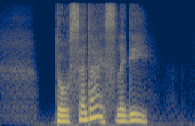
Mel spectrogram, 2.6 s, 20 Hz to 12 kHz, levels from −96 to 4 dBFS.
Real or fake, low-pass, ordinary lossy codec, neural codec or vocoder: fake; 10.8 kHz; none; codec, 16 kHz in and 24 kHz out, 0.4 kbps, LongCat-Audio-Codec, fine tuned four codebook decoder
